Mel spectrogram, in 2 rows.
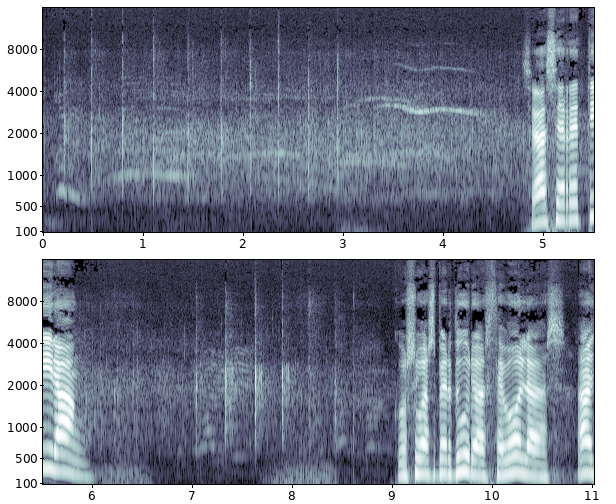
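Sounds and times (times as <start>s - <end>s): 
audience clapping outdoors at a carnival: 0.0s - 8.8s
speech: 4.8s - 6.1s, 9.0s - 11.0s.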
